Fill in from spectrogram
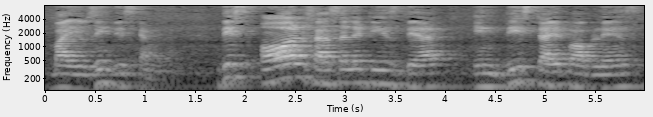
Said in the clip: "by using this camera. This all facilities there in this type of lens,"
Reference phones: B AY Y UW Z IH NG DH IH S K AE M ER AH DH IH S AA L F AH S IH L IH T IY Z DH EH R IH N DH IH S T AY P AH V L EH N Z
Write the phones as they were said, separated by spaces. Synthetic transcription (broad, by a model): B AY Y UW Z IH NG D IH S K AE M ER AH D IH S AA L F AH S IH L IH T IY Z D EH R IH N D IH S T AY P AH B L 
